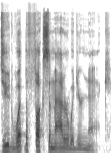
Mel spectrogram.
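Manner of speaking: usual speaking voice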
